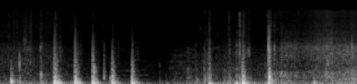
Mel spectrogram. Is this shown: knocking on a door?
yes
